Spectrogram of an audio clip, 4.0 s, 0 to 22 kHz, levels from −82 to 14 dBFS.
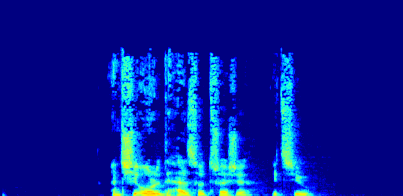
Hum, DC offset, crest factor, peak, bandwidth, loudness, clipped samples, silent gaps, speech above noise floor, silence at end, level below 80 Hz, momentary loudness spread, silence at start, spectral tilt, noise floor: none; under 0.1%; 20 dB; -4 dBFS; 16.5 kHz; -21 LUFS; under 0.1%; none; 60 dB; 0.95 s; -58 dBFS; 12 LU; 1.1 s; -4 dB/octave; -80 dBFS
